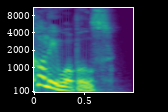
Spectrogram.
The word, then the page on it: collywobbles: British English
